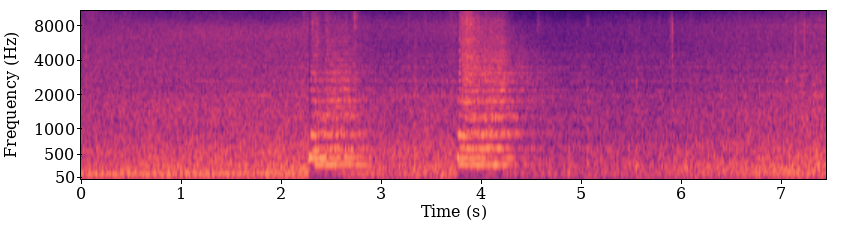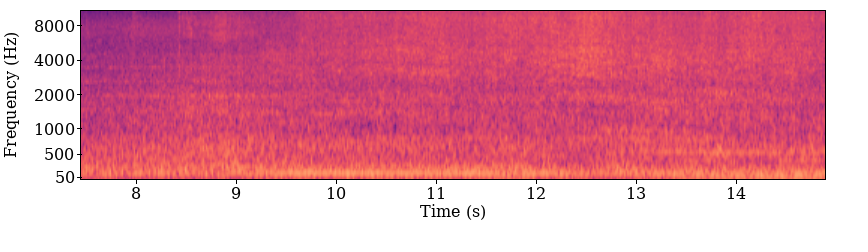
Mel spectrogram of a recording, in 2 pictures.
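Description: Train horn gives two short blasts a couple of seconds in. Then a DM30AC diesel locomotive and its bilevel coaches pass: a steady engine drone with wheel and rail noise builds up and holds loud to the end.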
